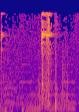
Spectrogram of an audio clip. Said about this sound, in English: Best two out of three on the dice roll.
